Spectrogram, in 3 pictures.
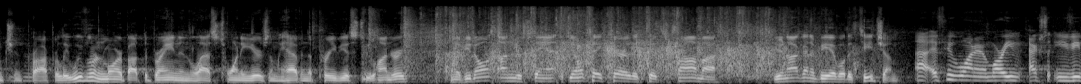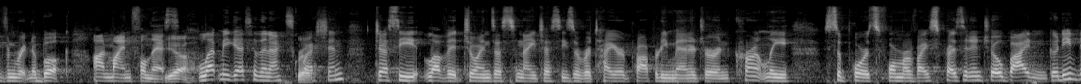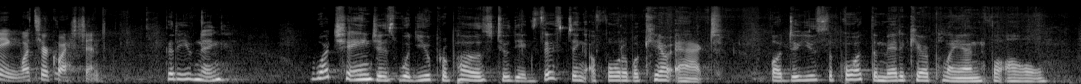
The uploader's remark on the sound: Answers questions during a live town hall. In Atlanta, Georgia.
